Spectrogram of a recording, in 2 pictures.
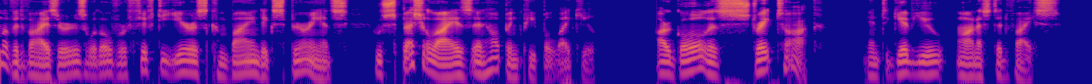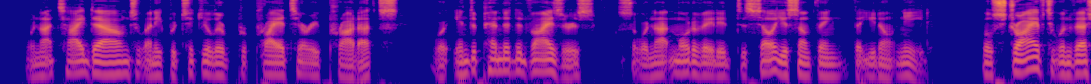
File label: retirement conversational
